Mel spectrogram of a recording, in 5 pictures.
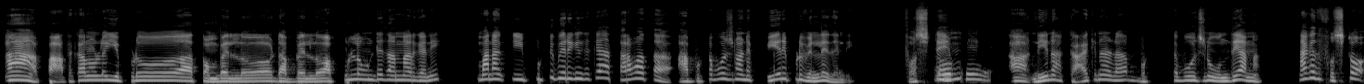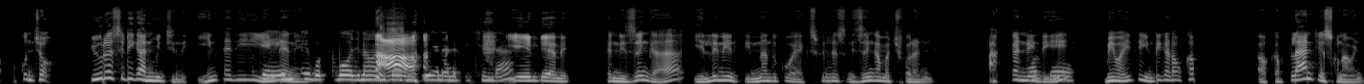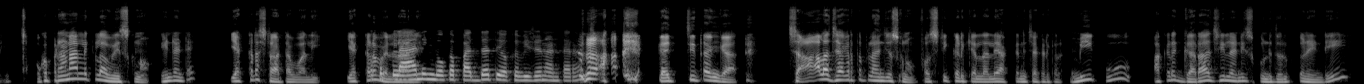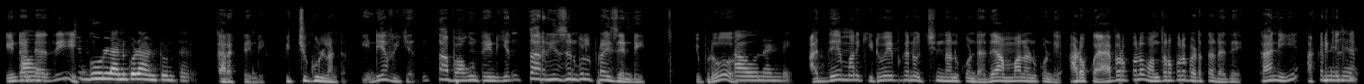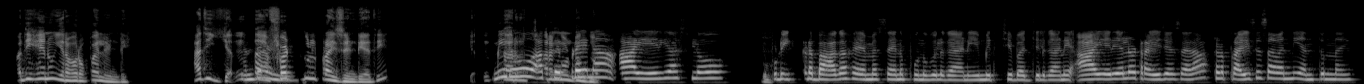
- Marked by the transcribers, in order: in English: "ఫస్ట్ టైమ్"; in English: "క్యూరోసిటీగా"; chuckle; in English: "ఎక్స్‌పీరియన్స్"; in English: "ప్లాన్"; lip smack; in English: "స్టార్ట్"; in English: "ప్లానింగ్"; in English: "విజన్"; laugh; in English: "ప్లాన్"; in English: "కరెక్ట్"; in English: "రీజనబుల్ ప్రైజ్"; lip smack; in English: "ఏరియాస్‌లో"; in English: "ఏరియాలో ట్రై"
- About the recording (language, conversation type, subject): Telugu, podcast, స్థానిక ఆహారం తింటూ మీరు తెలుసుకున్న ముఖ్యమైన పాఠం ఏమిటి?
